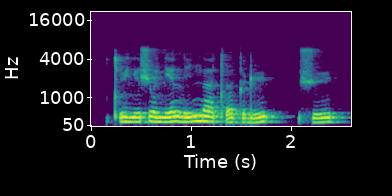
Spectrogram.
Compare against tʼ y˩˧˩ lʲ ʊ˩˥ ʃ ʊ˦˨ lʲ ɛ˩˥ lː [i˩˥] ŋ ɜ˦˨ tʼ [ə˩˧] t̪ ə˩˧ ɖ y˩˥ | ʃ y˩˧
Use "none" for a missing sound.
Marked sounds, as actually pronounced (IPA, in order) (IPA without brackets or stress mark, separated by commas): i˩˥, ə˩˧˩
